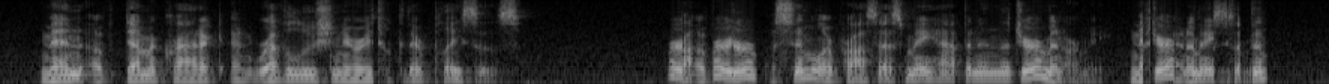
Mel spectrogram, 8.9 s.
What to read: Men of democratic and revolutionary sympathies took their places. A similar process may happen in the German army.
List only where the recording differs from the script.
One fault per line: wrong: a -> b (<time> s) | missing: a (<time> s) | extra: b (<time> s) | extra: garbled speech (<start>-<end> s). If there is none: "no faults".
missing: sympathies (2.5 s)
extra: garbled speech (4.4-5.1 s)
extra: garbled speech (7.5-8.5 s)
